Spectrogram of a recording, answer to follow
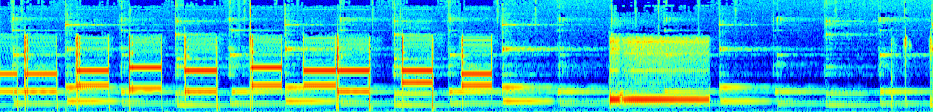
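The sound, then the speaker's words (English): A rapid series of about a dozen touch-tone beeps as a number in Xi'an, China is dialed, followed by a buzzy ring tone and a steadier tone on the line. No one speaks. “Well, I called her up, but before I got her to read her morning story, I asked her if she'd give me a little lesson in Chinese.”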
